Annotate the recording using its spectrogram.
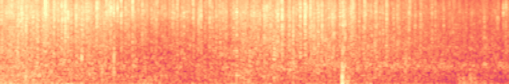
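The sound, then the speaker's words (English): A big flock of pigeons takes off from a roof, a dense, steady rush of many flapping wings, with a couple of sharper flutters standing out from the roar. “I'm trying right now to get them to go straight up.”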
